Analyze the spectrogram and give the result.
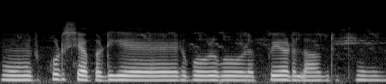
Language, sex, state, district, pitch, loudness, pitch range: Rajasthani, female, Rajasthan, Churu, 195 Hz, -17 LUFS, 195-205 Hz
